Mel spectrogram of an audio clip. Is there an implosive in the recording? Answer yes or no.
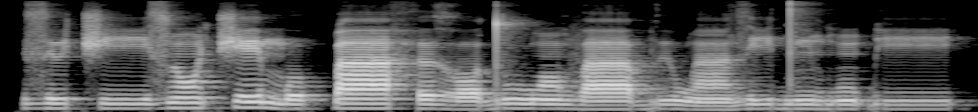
yes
